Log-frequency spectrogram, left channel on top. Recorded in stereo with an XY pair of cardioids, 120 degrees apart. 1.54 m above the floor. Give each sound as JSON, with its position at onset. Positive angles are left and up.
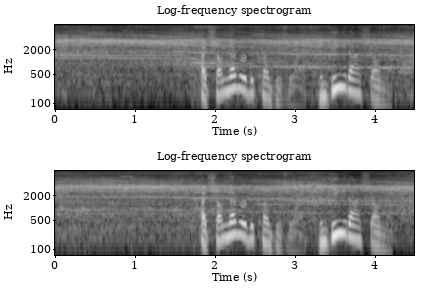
{"t": 1.8, "sound": "a man speaking", "azimuth_deg": -5}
